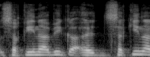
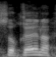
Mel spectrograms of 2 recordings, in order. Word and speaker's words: سقینہ: حضرت سقینہ سلام علیہا، جن کو سکینہ کہا جاتا ہے، اصل تلفظ سقینہ سلام علیہا کا، ایک بات رکھنا چاہوں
